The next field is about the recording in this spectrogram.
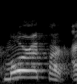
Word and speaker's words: Moira Clark: So I will let her kind of introduce herself, but welcome Moira, how do you pronounce it again? – Moira Clark.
